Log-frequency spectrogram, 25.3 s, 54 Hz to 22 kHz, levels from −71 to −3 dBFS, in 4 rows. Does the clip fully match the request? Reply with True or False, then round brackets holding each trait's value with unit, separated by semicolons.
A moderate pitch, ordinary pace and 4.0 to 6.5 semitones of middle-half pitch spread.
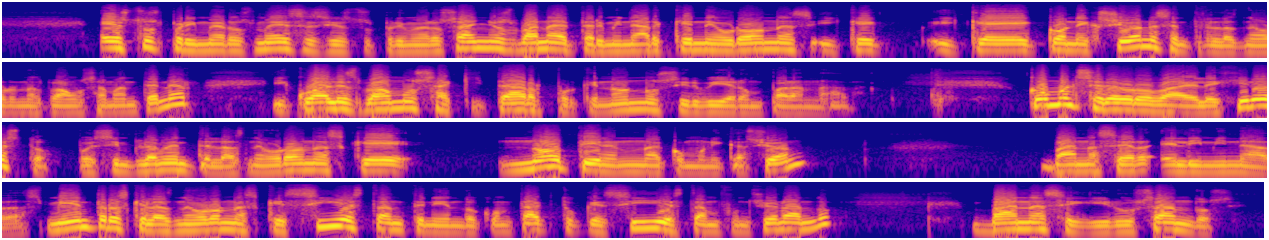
False (125 Hz; 170 wpm; 4.6 semitones)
